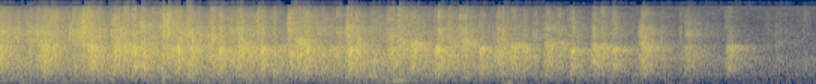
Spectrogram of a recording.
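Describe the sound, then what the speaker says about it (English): Audience applause at a closing ceremony of a public-private partnership forum in Rwanda, a dense, sustained round of clapping from a crowd that thins and fades out toward the end. "Another round of applause to our guest of honor for the closing ceremony."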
